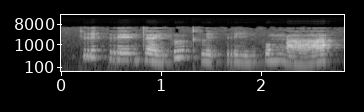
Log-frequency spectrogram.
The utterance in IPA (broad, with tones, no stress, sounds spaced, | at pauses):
k r i˥˩ t̚ p r eː˧ ŋ t ɛː˨˩ j h ɯː˥˩ kʰ l i˨˩ ʔ p r iː˩˦ ŋ f o˦˥ m ŋ aː˩˦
